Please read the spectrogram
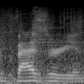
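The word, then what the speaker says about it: Vazarin: fix that up and get bazaarin when I can for vaserin as they print as the game officially pronounces it is this no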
